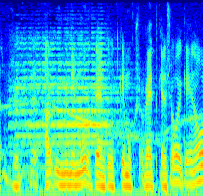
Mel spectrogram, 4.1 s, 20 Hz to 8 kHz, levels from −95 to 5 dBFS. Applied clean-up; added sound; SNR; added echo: none; Motor vehicle (road) / Siren; 8 dB; none.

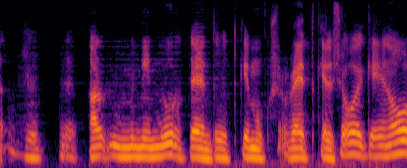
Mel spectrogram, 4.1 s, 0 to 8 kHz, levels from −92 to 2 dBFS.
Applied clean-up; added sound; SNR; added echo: neural mask model DeepFilterNet 3.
